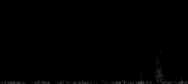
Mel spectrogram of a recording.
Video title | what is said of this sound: 860 Work Shop Work | that one's heavy it's not dried out yet i mean you can hear the difference in the knock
